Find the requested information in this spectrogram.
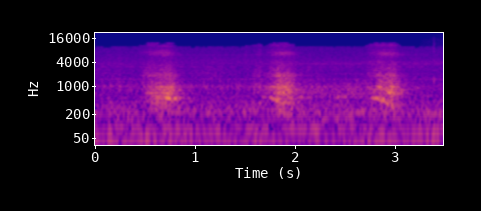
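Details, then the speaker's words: Child's stridor, a noisy breathing sound heard with breathing difficulty, shown alongside grunting and wheezing as serious breathing sounds in an ill baby or child, for example with pneumonia. "this is called strid all or like this sound which is called wheezing"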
